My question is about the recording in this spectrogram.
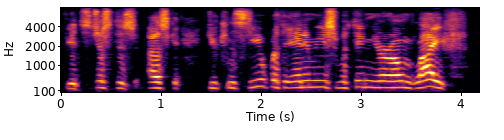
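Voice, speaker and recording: A man's voice: high-pitched, fairly even intonation, moderate pace, a bit bright, no room sound, poor audio. A man recorded outdoors in strong wind, giving a rambling, profane vlog monologue. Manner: profane, ranting.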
